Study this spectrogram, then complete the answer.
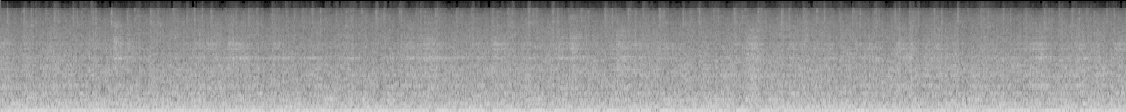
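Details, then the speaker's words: Junkyard LS with twin two-stage BorgWarner turbos on an engine dyno: deep drone pulling hard under load, broken by an occasional uneven thump, an intermittent misfire. Two cylinders were misfiring earlier; wastegates were investigated. "and you can also hear misfiring every now and then like at least a deep one when he loads it's like bull"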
